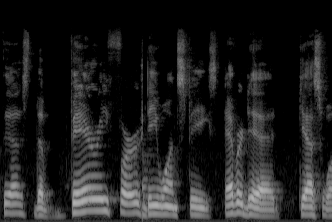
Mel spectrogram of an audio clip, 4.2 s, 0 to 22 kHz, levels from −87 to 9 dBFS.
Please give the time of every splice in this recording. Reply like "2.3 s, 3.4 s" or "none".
1.8 s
